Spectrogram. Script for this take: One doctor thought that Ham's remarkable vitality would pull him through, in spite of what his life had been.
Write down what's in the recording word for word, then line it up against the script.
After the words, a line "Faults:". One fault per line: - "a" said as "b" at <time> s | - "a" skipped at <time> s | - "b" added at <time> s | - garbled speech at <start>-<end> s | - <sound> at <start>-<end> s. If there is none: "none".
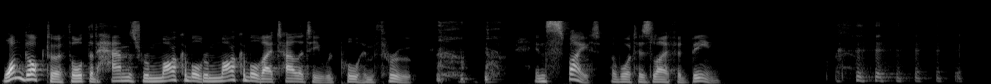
One doctor thought that Ham's remarkable remarkable vitality would pull him through, in spite of what his life had been.
Faults:
- "remarkable" added at 2.0 s
- cough at 4.4-5.1 s
- laugh at 8.3-9.7 s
